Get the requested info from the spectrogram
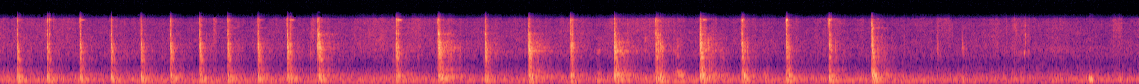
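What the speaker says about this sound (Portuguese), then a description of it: "utilizando o prego e martelo" Nails driven with a hammer to fix a wooden board at a marked level on a construction site, about two dozen sharp, evenly spaced knocks in a steady rhythm, close and clear, then a few lighter taps as it trails off.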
